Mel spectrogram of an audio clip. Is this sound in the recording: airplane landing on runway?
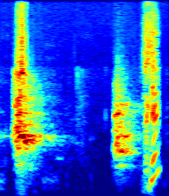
no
